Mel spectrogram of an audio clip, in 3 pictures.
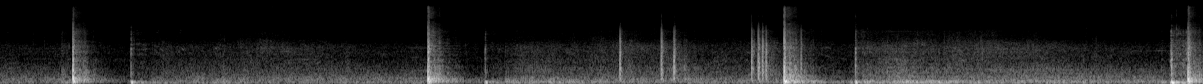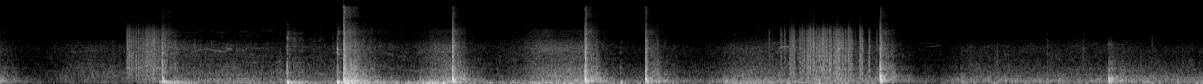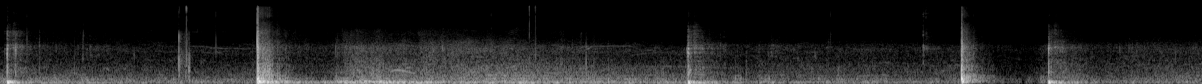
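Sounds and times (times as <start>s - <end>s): fireworks booming: 0.2s - 36.0s.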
